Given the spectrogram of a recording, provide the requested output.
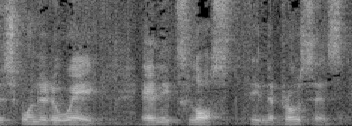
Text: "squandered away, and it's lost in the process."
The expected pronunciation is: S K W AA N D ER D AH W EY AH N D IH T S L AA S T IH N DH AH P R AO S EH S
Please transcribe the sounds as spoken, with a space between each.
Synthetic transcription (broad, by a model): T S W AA N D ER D AH W EY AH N IH T S L AA S T IH N DH AH P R AO S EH S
